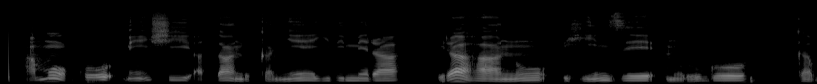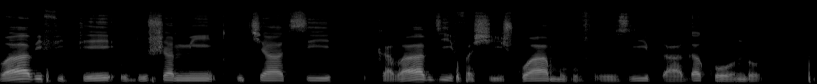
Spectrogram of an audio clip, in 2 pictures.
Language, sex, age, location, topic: Kinyarwanda, male, 25-35, Kigali, health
